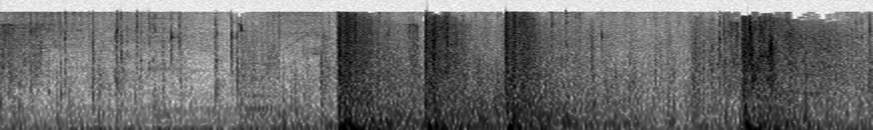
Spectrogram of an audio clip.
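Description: A pickaxe strikes a wall with sharp thuds.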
